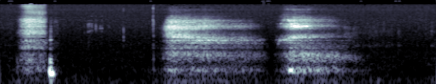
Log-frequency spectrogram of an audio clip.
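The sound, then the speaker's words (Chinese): Heavy panting breaths: three loud, breathy exhalations. The first is short, and the next two are long and drawn out, with quiet gaps between them. “呼吸吧，呼吸吧。这样大口大口的喘气，还真有意思呢。”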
